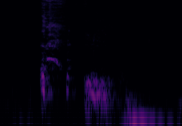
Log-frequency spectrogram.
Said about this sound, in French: Excusez pour la petite toux.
